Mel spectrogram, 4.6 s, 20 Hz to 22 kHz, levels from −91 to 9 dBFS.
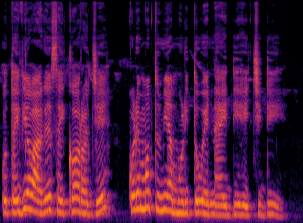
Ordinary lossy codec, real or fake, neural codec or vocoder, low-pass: none; fake; vocoder, 44.1 kHz, 128 mel bands every 256 samples, BigVGAN v2; none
